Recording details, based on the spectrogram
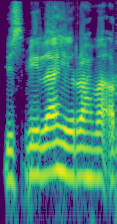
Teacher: Ya, ini ro-nya dibaca tebal. Tabkhim.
